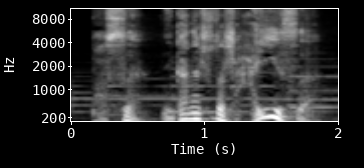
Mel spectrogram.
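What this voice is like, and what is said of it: Quiet, hushed question. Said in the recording (Chinese): “小声的询问”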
